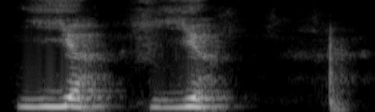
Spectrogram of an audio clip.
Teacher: The middle of our tongue, not the tip, not the back, but kind of like the middle. It raises to the roof of the mouth, but it doesn't touch it.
